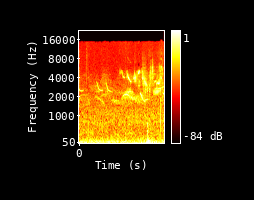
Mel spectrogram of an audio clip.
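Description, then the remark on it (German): A common whitethroat sings a short, scratchy warbling phrase of quick high notes over a low outdoor rumble with no talking, in the Moselaue bird protection area at Perl-Nennig, Saarland, Germany. “Das ist jetzt eine Dorngrasmücke, die da singt.”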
